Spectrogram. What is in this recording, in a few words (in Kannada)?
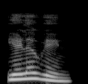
"ಎಳವೆಣ್", Kannada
